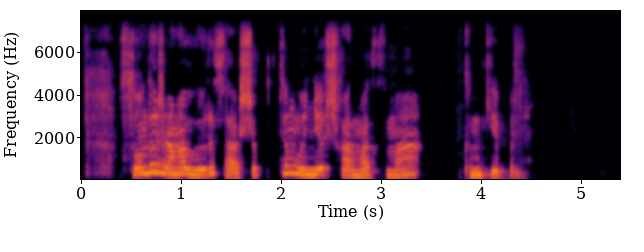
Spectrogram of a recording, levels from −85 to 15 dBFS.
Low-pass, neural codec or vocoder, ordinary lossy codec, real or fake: 7.2 kHz; none; none; real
